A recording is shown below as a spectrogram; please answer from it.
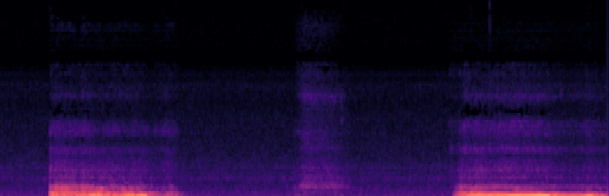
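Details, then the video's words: A French bulldog snores while asleep indoors: two loud, rough, low rattling snores, each lasting over a second, separated by a quieter breath in a near-silent room. "Dog French bulldog snores when he sleeps. Собака Французский бульдог храпит, когда спит."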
